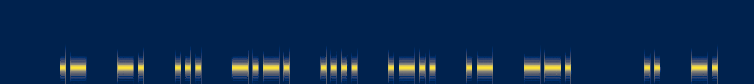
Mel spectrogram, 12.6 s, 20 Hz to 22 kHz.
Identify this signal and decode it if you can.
Morse code, heard as a keyed tone, about 14 wpm, spaced as for 10 wpm, 800 Hz. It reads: ANSCHLAG IN
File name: Morsekurs / Witze / Witz 03. März 2026 50 F70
